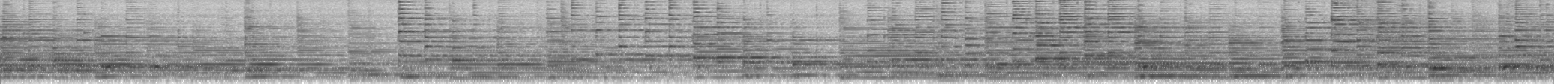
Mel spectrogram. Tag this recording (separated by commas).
Plucked string instrument, Music, Acoustic guitar, Musical instrument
